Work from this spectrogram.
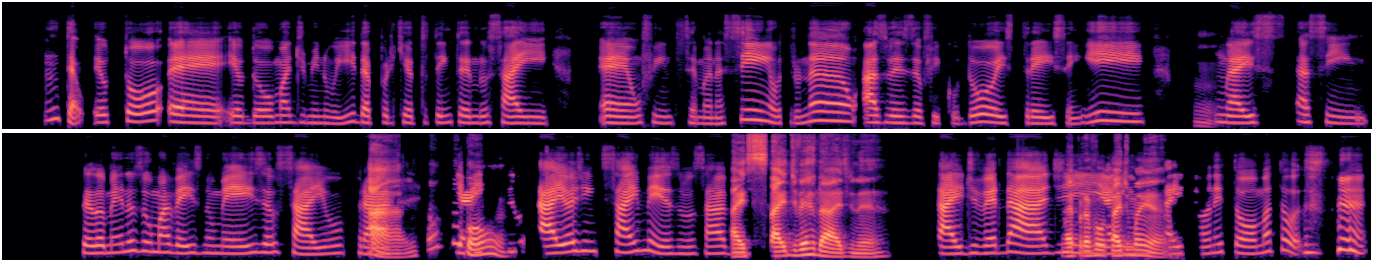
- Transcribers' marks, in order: unintelligible speech; laugh
- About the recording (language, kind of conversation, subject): Portuguese, advice, Como a medicação ou substâncias como café e álcool estão prejudicando o seu sono?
